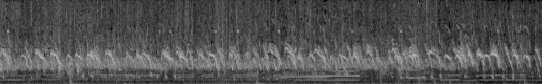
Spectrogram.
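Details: Baby chicks chirping en masse, a dense wall of high looping peeps running throughout, with several clear steady whistled tones in the middle and occasional low thuds.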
